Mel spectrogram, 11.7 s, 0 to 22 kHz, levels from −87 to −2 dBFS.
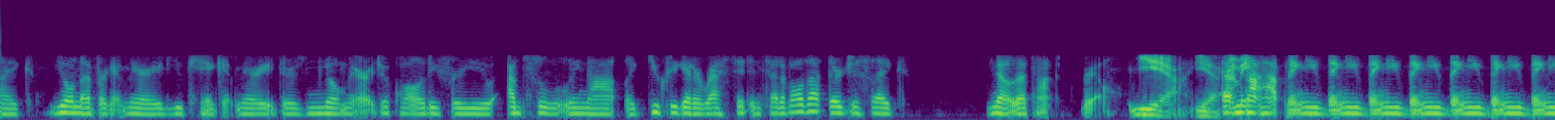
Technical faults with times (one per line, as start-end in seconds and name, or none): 0.00-11.67 AMR narrowband mobile codec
